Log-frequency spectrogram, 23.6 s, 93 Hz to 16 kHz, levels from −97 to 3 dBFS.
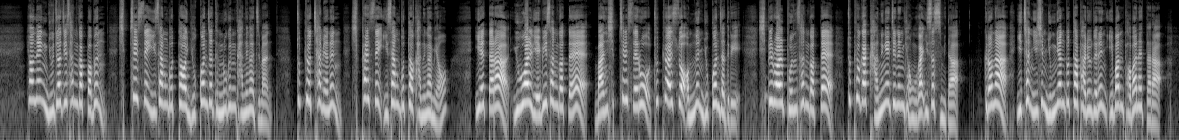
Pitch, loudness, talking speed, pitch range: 325 Hz, -16 LUFS, 255 characters per minute, 265-365 Hz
